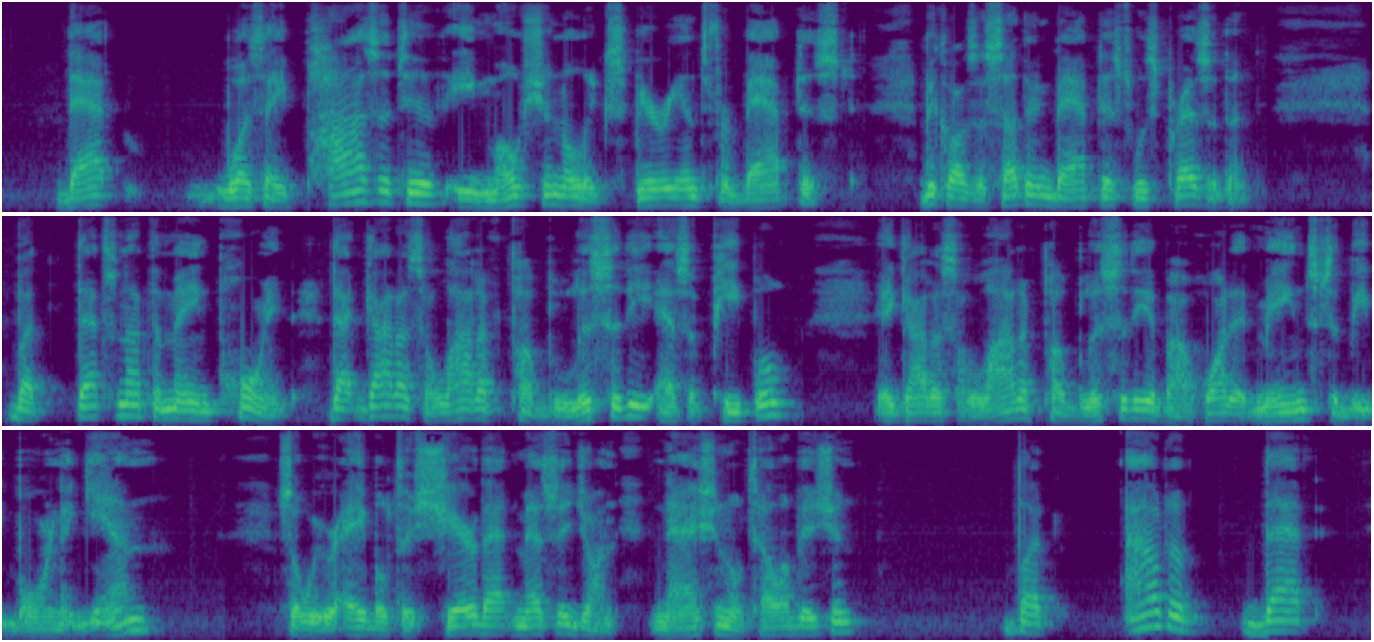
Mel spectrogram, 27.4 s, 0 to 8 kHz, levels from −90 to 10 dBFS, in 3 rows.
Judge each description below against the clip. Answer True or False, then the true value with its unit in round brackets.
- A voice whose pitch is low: True (120 Hz)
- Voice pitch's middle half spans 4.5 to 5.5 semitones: True (4.8 semitones)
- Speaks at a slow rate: True (130 wpm)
